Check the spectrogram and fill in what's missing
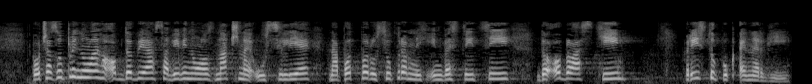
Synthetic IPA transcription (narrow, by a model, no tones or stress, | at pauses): pɔt͡ʃazuplinulɛːɦɔɔb̚d̪ɔbɪasaʋiʋinulɔznat͡ʃnɛːʔuːsilɪɛnapɔt̪̚pɔɾusuːkɾɔmniːɣḭnʋɛst̪iːt͡siiːd̪ɔʔɔblasci | pɾiːst̪upuɡɛnɛɾɡiː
